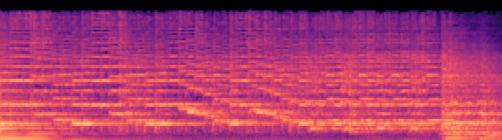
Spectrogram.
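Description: Solo violin playing a fast virtuoso passage, with a run falling in pitch in the middle. A string ensemble sounds a strong low chord at the start, drops out, and comes back in with repeated low chords near the end.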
